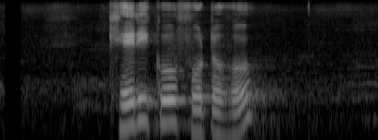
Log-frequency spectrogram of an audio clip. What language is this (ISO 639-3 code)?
nep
